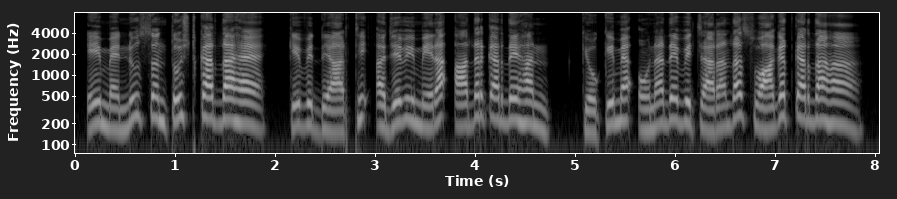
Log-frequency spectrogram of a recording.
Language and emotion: Punjabi, happy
